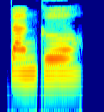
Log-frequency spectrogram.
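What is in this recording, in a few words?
"耽搁", Mandarin Chinese; hsk; chinese-flashcards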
